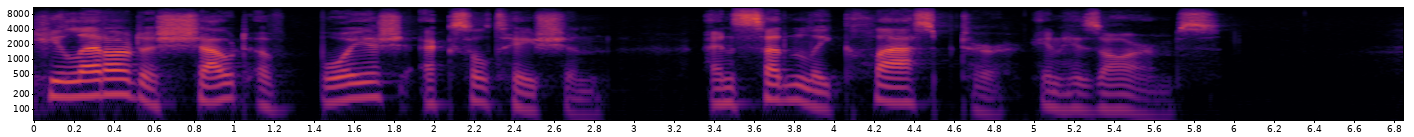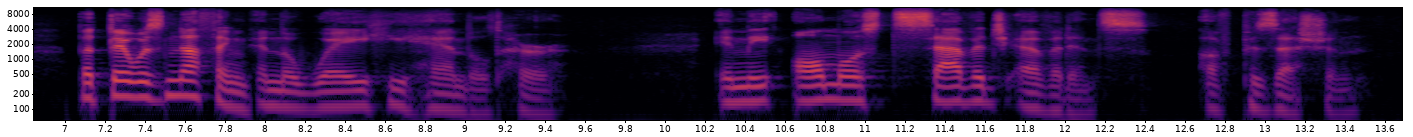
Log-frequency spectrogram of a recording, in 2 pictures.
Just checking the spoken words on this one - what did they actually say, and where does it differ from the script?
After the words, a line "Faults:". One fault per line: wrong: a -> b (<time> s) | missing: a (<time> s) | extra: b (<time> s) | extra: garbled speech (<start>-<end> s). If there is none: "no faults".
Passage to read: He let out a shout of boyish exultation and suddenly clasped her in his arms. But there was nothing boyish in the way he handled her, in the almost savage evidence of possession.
He let out a shout of boyish exultation and suddenly clasped her in his arms. But there was nothing in the way he handled her, in the almost savage evidence of possession.
Faults:
missing: boyish (7.9 s)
